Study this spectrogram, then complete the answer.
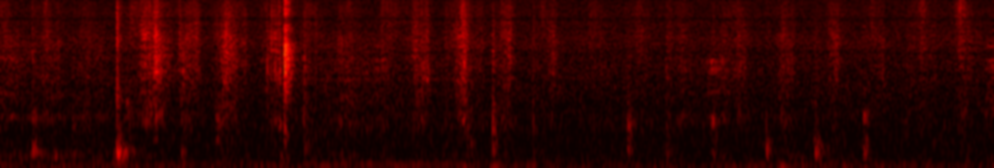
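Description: A shaving brush swishes and squelches against lathered skin, close by.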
